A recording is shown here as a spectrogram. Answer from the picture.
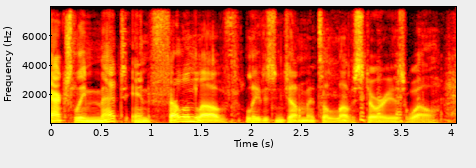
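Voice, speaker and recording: A man's moderately paced speech shows very wide pitch swings and vocal fry. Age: 40s. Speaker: radio host. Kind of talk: radio interview. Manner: animated.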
